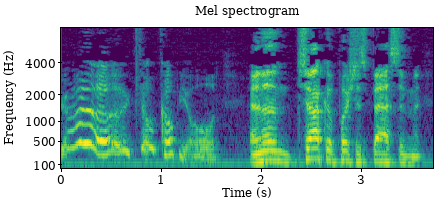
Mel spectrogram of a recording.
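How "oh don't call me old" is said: high, hurt mock whine; hammed-up high protest; offended whine. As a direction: whine it, stung by the insult. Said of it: "He's like".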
